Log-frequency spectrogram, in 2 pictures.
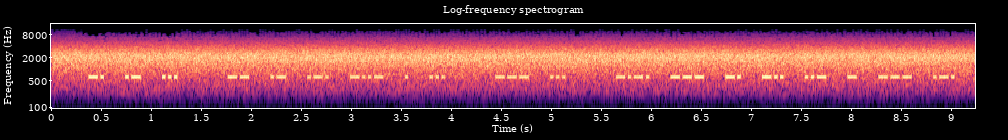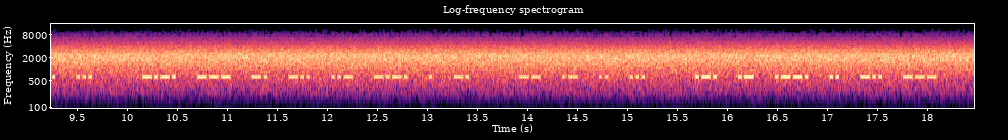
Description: Morse code, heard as a keyed tone, machine-sent, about 40 wpm, spaced as for 26 wpm, 630 Hz, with radio static. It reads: NAS MARXES OS CONDUTORES CONDUCEN MAIS RAPIDO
